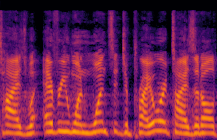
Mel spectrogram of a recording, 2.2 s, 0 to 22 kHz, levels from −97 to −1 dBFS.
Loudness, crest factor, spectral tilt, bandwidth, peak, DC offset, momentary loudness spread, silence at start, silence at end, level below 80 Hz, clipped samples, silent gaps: -25 LUFS; 14 dB; -4.5 dB/octave; 16 kHz; -10 dBFS; under 0.1%; 3 LU; 0 s; 0 s; -74 dBFS; under 0.1%; none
